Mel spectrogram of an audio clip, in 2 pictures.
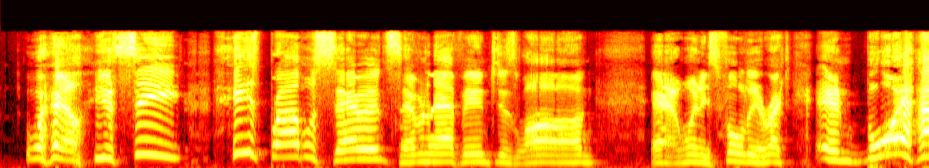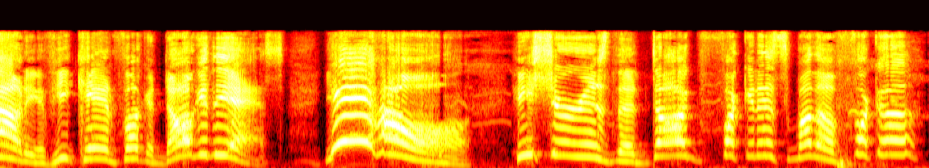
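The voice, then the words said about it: Put-on accent. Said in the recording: “I don't know what I'm doing with my accent there. I don't know where I'm going with that.”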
